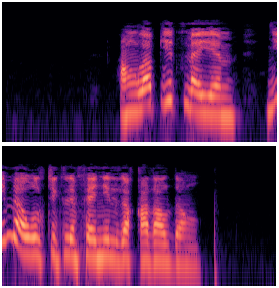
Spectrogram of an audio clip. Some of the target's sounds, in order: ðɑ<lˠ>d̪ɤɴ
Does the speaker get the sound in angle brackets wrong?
no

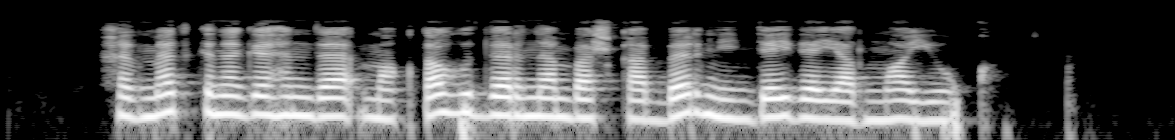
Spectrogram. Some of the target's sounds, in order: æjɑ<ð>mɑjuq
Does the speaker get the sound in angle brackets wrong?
no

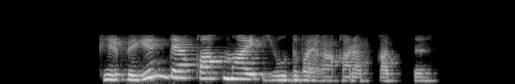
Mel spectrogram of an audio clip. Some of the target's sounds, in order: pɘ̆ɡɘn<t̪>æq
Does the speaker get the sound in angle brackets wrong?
yes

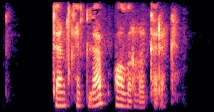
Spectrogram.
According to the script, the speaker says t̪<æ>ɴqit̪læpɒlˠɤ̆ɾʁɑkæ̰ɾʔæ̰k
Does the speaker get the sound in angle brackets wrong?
no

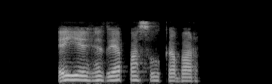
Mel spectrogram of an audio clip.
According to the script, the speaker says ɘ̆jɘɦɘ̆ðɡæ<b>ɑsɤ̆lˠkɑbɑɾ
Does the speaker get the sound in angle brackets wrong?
yes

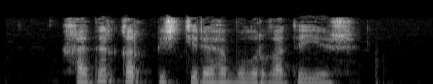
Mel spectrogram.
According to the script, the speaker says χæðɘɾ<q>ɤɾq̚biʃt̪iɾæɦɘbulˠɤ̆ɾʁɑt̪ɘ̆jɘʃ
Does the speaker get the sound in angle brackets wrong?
no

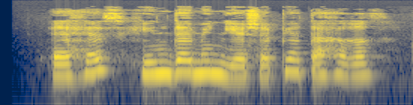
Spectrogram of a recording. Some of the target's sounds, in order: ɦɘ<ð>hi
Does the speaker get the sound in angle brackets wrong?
no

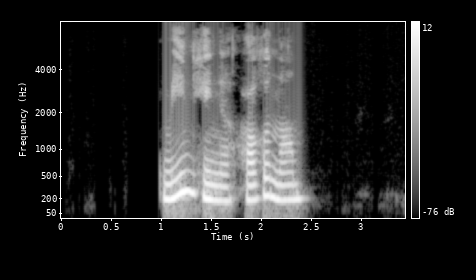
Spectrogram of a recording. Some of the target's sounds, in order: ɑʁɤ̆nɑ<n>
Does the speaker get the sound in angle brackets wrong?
yes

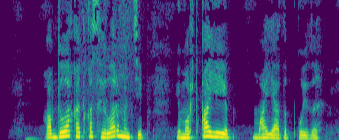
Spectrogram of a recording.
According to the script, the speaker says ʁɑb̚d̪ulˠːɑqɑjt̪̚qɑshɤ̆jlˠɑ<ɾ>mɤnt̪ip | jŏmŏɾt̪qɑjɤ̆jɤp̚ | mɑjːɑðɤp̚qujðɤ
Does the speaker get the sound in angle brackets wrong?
no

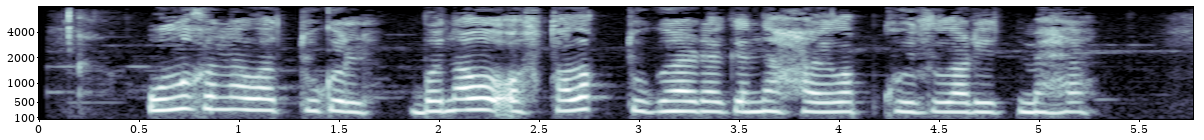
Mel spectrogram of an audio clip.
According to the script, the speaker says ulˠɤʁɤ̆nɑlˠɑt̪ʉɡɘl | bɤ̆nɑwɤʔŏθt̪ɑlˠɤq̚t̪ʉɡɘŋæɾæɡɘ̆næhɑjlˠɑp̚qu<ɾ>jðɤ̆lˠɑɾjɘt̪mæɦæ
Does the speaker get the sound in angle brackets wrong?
yes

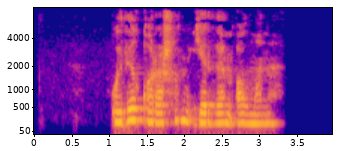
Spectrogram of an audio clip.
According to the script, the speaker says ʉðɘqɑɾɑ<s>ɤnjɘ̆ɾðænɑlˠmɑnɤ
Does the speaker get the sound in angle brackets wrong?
yes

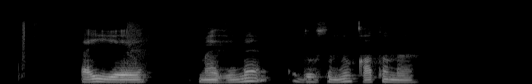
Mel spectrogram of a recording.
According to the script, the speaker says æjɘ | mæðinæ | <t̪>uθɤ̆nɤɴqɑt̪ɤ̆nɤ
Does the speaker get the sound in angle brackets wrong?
yes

